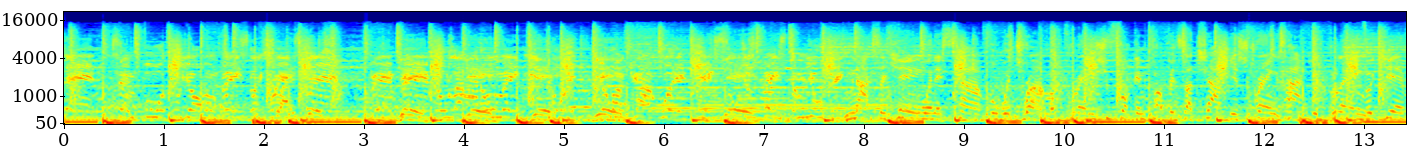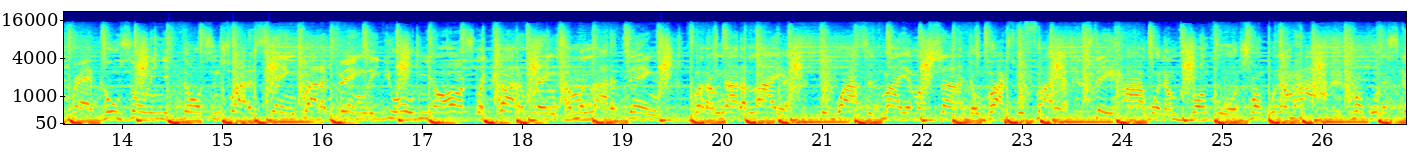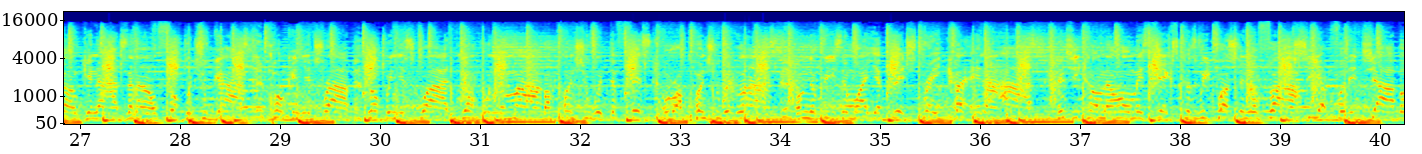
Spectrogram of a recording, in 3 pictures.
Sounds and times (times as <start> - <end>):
Funk: 0.0 - 40.2
Pop music: 0.0 - 40.2.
